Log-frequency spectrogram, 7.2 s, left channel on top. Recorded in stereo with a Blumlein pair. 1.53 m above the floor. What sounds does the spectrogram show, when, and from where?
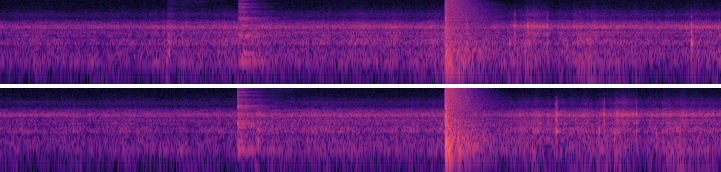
2.4 s tapping: 45° right, 1.8 m
4.5 s a gunshot: 25° right, 0.6 m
